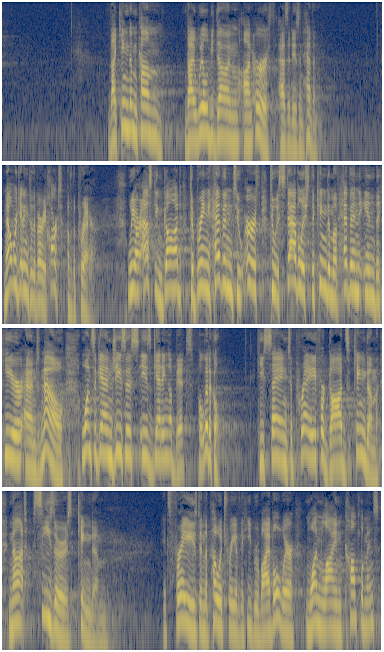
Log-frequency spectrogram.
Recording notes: Recorded February 19, 2017 at Trinity Presbyterian Church in Bixby, Okla.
